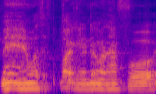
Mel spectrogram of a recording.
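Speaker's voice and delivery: aggressive, confrontational, fast, hostile tone. Contrasting people's curious voices with a hostile one, mock-hostile tone. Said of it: "It's not that".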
